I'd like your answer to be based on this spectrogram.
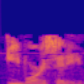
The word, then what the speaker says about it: Ybor: wired cameras around Raymond James Stadium and in Tampa's nightlife, which I think is pronounced Ybor City, Y-B-O-R.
